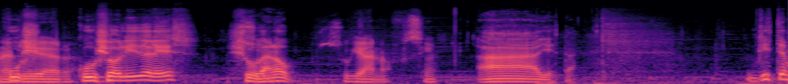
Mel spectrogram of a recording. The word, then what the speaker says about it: Zyuganov: Disculpa, las pronunciaciones, José, me auxiliarás cada dos pasos. Zyuganov. Sí. ¿Cómo? Zyuganov.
